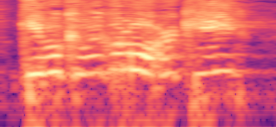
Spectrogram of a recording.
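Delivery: put-on high, whiny kid voice; little kid. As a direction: tattle like a small boy. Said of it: "let's do it".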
